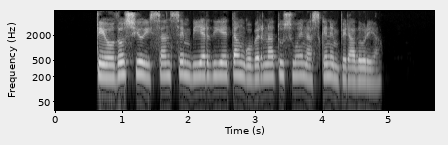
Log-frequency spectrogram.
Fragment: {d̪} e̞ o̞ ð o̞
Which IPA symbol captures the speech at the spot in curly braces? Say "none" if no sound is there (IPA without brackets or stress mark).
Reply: t̪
